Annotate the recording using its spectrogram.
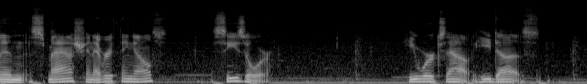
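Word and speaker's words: Scizor: Caesar like that it's it is caesor that's how you say it it's not scissor I know that that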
